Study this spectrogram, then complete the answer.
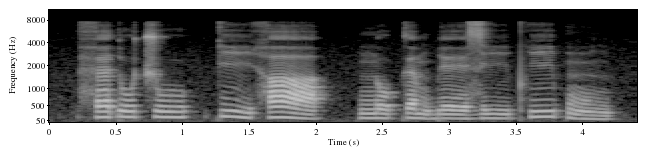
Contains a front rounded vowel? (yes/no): no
